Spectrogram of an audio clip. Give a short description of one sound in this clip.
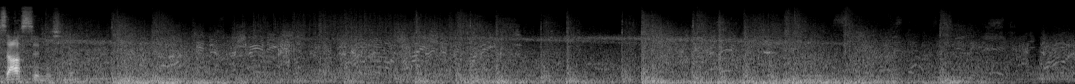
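Gunfire and blasts rumble on throughout.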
